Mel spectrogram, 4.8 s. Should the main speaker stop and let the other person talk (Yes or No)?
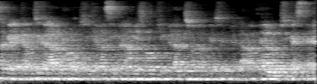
No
